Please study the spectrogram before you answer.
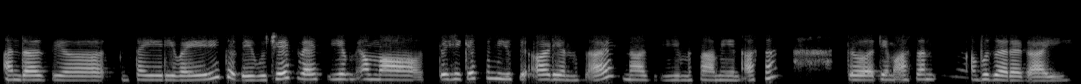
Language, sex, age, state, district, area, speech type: Kashmiri, female, 18-30, Jammu and Kashmir, Bandipora, rural, conversation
